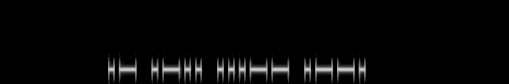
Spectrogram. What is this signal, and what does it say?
Morse code, heard as a keyed tone, about 22 wpm, 700 Hz. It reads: AL3P
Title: USA Call Signs - 4 Characters - Repeated 3x - 22wpm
